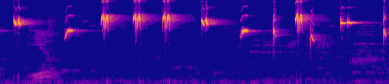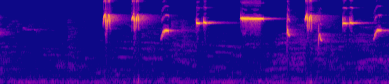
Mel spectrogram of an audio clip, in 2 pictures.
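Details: Lure song of a kolibri ninja (Van Hasselt's sunbird) for prompting caged birds: bursts of shrill chirps and thin whistles, a brief pause midway, then a renewed rapid sequence of high notes.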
